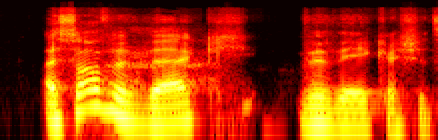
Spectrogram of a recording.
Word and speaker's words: Vivek: I saw Vivek, I should say, that's how you say his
